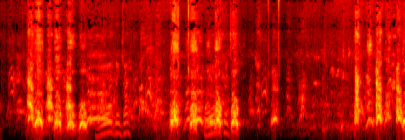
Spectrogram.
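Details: Dogs at Hanna's rescue shelter for abandoned dogs in Daegu bark in rapid, uneven bursts of mid-pitched, harmonic yaps, several overlapping, with a short lower whine near the middle and human voices between barks.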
